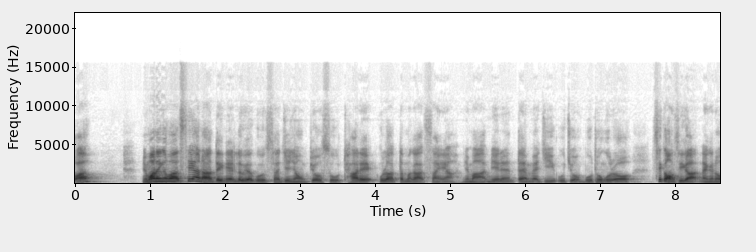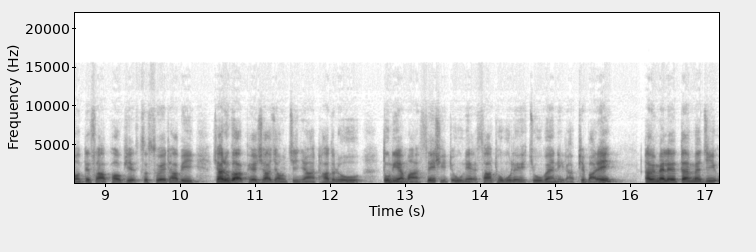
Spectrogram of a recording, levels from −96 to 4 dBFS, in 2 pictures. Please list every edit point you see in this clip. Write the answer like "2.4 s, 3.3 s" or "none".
13.4 s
